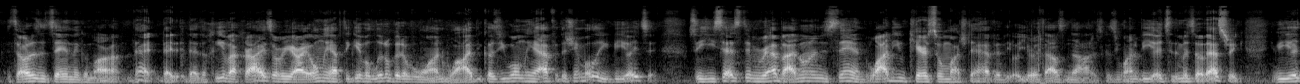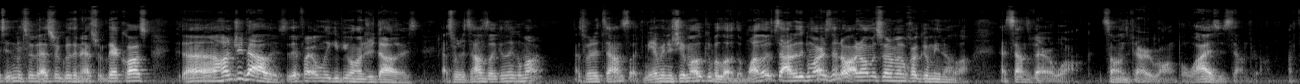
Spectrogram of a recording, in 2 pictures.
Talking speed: 305 wpm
